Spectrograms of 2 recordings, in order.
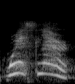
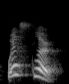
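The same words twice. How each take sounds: First: Whistler called again much higher. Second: Said in the usual way. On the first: Retold or imitated. A paddler repeating Whistler to the boat guy, higher.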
